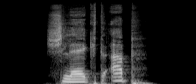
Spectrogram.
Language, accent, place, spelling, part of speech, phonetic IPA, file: German, Germany, Berlin, schlägt ab, verb, [ˌʃlɛːkt ˈap], De-schlägt ab.ogg
- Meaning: third-person singular present of abschlagen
